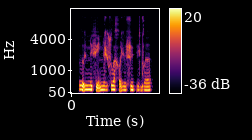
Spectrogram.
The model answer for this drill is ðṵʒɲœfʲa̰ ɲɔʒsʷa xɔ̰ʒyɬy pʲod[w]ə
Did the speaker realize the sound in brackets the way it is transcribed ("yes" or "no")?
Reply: yes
